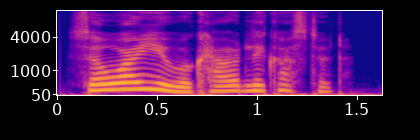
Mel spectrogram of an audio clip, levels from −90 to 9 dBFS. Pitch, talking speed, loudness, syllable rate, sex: 220 Hz, 220 wpm, -14 LUFS, 7.1 syllables/s, female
